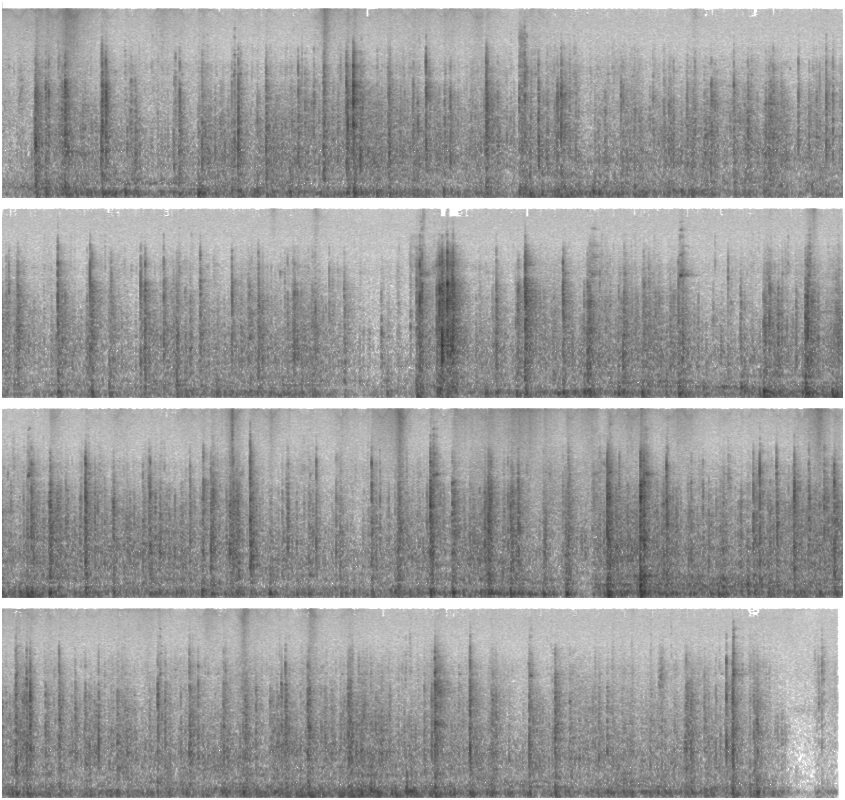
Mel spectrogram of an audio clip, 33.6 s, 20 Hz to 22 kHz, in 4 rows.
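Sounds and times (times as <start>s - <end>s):
luggage wheels rolling: 0.0s - 33.6s.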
